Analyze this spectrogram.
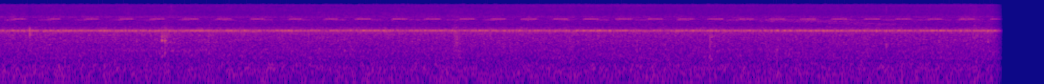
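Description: Tropical rainforest insects calling: one steady high-pitched drone, with a faster insect chirp repeating evenly above it about three times a second. The sound cuts off suddenly near the end.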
